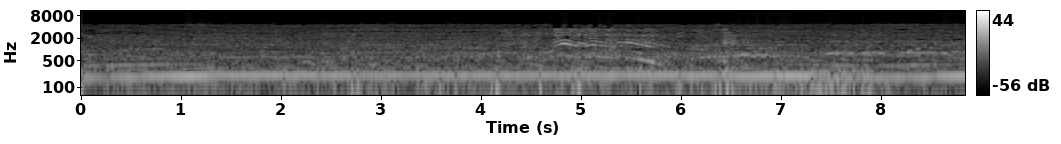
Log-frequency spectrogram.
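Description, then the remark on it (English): A car doing a burnout, its side-exit exhaust roaring at a high, steady rev while spinning tires grind into the asphalt and squeal in short rising whines over the loud, continuous drone. Muffled voices may sit underneath. “And we congratulate him for destroying a set of tires.”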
